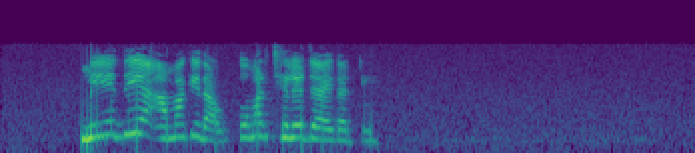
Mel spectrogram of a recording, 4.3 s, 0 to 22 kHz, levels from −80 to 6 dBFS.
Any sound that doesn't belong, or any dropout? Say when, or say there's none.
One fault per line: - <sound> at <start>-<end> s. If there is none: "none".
none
